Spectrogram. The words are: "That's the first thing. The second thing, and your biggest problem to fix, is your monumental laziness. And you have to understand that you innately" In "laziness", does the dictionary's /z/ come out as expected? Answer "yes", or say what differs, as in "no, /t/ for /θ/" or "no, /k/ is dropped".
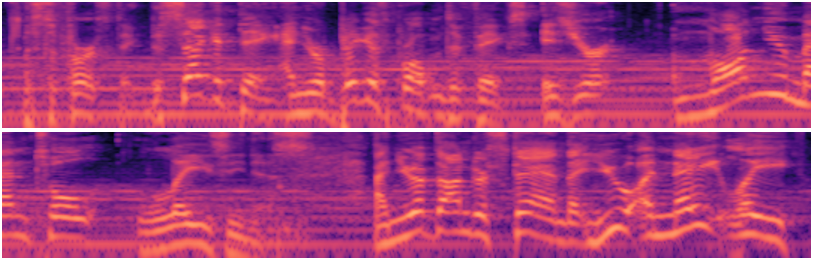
yes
